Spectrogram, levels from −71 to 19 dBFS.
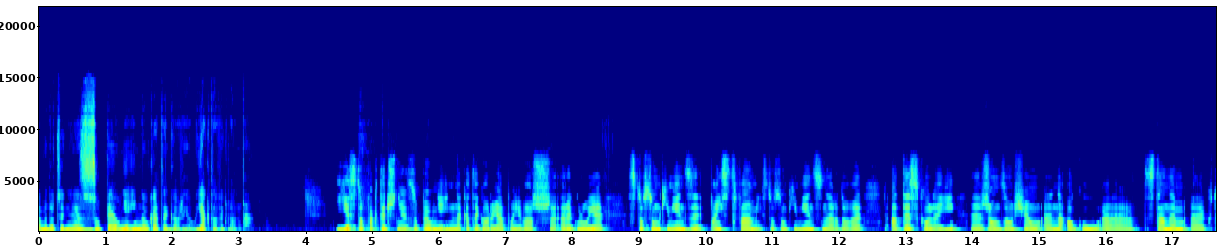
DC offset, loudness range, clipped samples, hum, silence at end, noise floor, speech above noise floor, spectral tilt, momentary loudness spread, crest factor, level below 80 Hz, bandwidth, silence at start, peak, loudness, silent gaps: under 0.1%; 3 LU; under 0.1%; none; 0 s; -63 dBFS; 42 dB; -5.5 dB/octave; 10 LU; 18 dB; -52 dBFS; 14.5 kHz; 0 s; -4 dBFS; -21 LUFS; none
